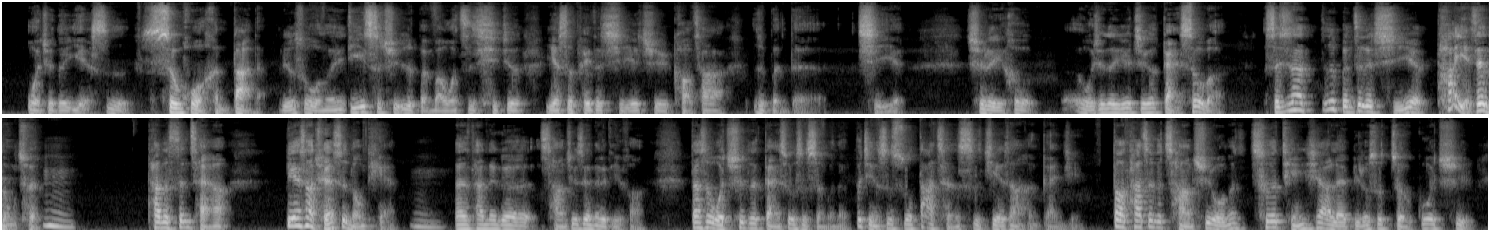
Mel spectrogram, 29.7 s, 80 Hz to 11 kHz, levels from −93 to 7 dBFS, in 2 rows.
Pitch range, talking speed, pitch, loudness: 100-150 Hz, 270 characters per minute, 115 Hz, -24 LUFS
